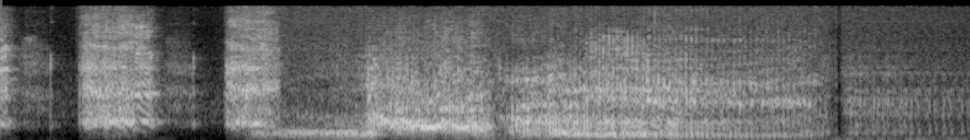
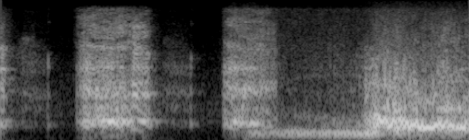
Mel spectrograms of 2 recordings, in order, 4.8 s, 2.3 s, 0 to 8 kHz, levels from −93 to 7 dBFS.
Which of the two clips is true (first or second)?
second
